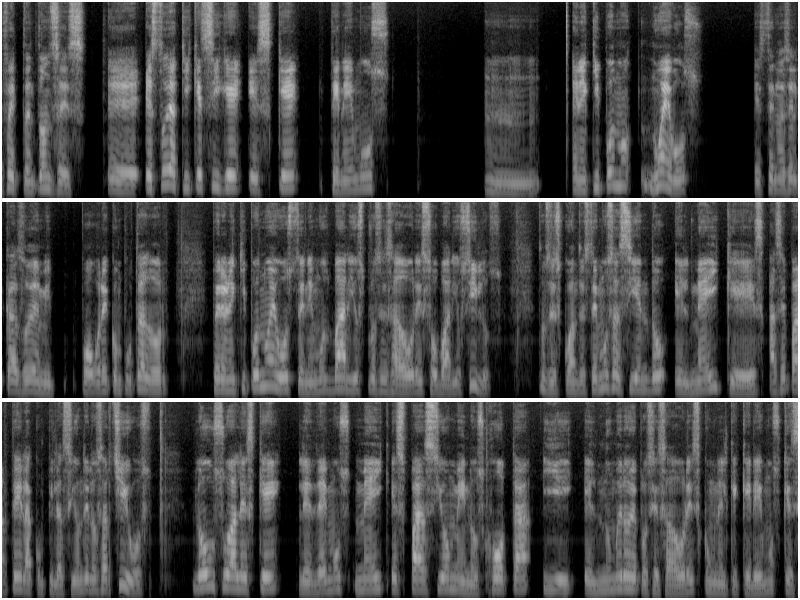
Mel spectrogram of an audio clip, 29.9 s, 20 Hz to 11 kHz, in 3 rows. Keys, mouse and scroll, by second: 0.1 click, 5.3-5.8 scroll down 1, 18.5-20.5 drag, 21.2 click, 26.7-28.4 drag.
